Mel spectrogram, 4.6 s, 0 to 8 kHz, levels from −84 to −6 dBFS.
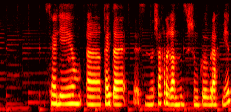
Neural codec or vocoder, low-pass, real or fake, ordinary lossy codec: none; 7.2 kHz; real; none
